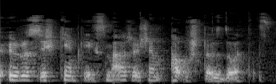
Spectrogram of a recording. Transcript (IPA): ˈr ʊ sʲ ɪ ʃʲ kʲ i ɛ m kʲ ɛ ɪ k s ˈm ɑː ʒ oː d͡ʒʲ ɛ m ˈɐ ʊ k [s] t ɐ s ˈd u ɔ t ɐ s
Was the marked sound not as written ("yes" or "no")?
yes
